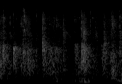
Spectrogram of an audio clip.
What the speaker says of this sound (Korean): 우리 격려의 박수를 한번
